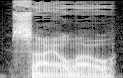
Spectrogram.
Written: silo

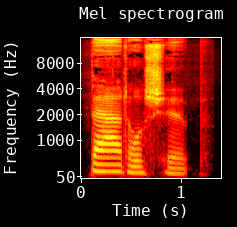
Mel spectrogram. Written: battleship

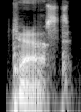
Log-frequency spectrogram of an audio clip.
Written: cast

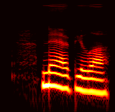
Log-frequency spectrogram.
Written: nebula

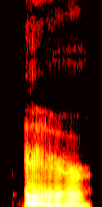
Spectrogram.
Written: heir

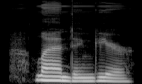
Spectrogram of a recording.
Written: landing gear

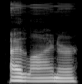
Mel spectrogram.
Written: eyeliner

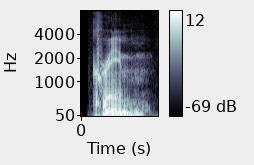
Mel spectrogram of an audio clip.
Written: cream

